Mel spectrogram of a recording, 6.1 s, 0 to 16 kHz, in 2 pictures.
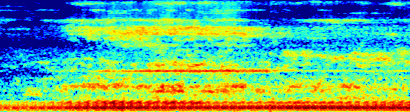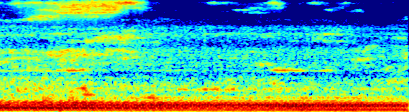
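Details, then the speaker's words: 1972 Dodge Dart Swinger with repaired exhaust manifold bolts, warming up at idle: smooth even low putter about three pulses a second, no misses or ticking; runs cleanly like a sewing machine. "But it'll sit here and run all day long like a sewing machine. I mean, just listen to that thing. Curve. Smooth. Quiet."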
